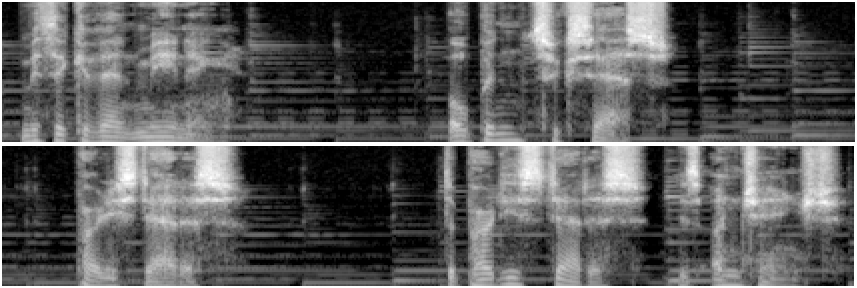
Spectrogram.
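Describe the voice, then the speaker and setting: A man acting as game master narrates a solo tabletop fantasy game, measured, reflective and clearly following a script. His voice is low with a sharp tone.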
